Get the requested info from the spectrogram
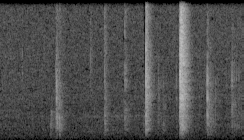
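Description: A few light, irregularly spaced clicks or taps, the loudest just before the end.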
